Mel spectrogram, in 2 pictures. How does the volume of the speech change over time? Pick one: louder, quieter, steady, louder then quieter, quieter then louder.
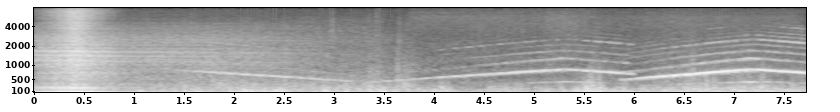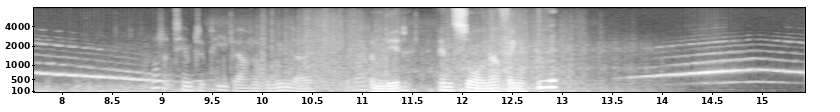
louder.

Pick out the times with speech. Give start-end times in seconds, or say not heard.
8.8-12.9.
